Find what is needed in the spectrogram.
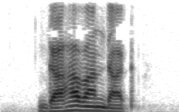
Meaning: alternative form of գահավանդ (gahavand)
- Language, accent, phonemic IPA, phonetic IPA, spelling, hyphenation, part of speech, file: Armenian, Eastern Armenian, /ɡɑhɑvɑnˈdɑk/, [ɡɑhɑvɑndɑ́k], գահավանդակ, գա‧հա‧վան‧դակ, noun, Hy-գահավանդակ.ogg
